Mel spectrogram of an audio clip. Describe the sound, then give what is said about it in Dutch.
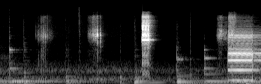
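An emergency meeting alarm from a video game sounds as buzzer-like electronic tones in short bursts. A sharp, loud blast comes partway through, and the alarm ends in a sustained, bright blare. “Echt, waarom steeds een emergency meeting?”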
